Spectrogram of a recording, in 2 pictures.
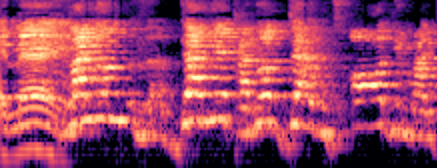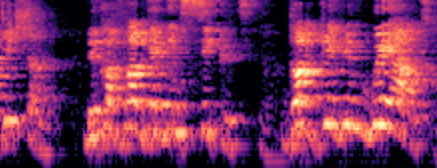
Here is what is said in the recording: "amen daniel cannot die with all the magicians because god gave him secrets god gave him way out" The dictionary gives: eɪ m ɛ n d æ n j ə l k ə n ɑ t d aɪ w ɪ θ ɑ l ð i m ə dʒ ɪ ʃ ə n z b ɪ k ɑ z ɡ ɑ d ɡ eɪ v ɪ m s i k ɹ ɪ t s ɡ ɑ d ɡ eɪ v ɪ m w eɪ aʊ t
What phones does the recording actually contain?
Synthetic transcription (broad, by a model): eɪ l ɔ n d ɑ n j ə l k ə n ɑ t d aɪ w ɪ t ɑ l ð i m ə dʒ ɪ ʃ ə n b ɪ k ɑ s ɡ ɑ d ɡ eɪ v ɪ m s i k ɹ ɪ t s ɡ ɑ d ɡ eɪ v ɪ m w eɪ aʊ t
